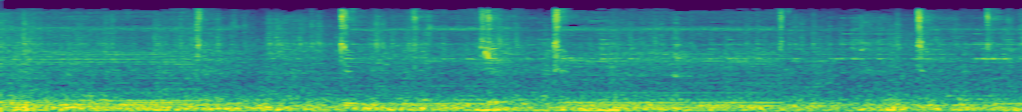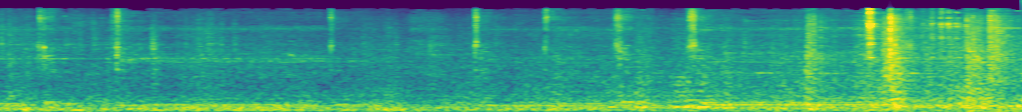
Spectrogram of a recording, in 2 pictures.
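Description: Steady low rumble of a moving gondola cable car heard from inside the cabin, with scattered light clicks and rattles that come thicker near the end.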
